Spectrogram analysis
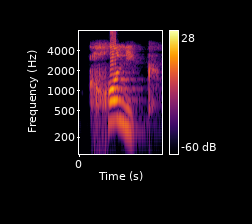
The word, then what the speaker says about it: chronique: فانتبهوا هنا بالنسبة للكرونيك فتكتب بالسي اش وتنطق بك chronique.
